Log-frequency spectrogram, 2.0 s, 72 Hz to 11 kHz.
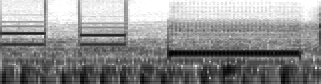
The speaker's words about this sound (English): When she spotted flames engulfing a car parked on the side of the roadway, she punched 911 into her phone.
